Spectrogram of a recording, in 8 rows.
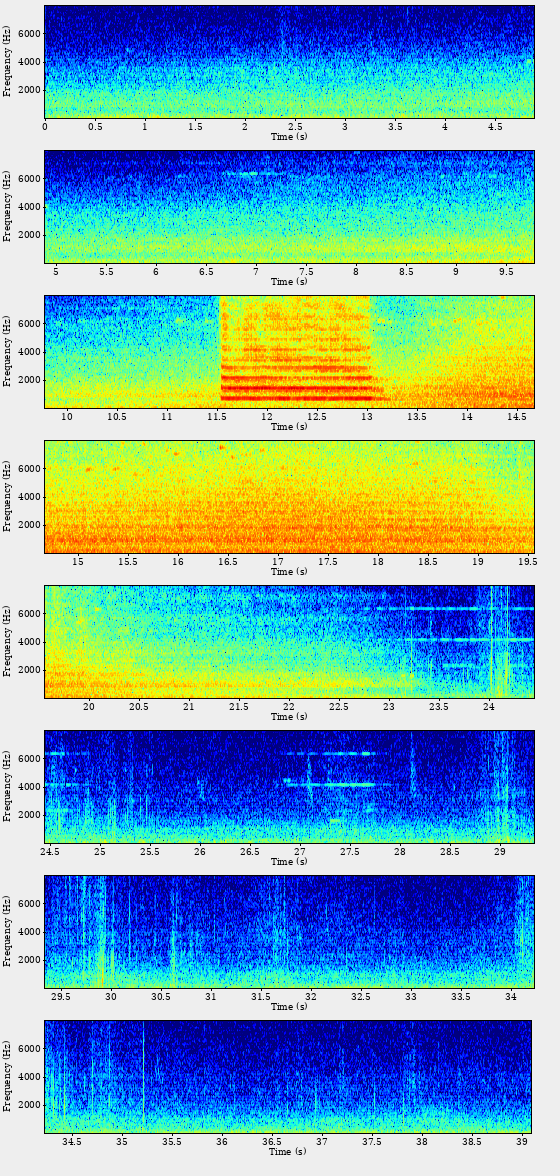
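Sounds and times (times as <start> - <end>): train rushing past: 7.0 - 23.2
train rumbling: 7.4 - 25.8
train horn blast: 11.5 - 14.6.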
